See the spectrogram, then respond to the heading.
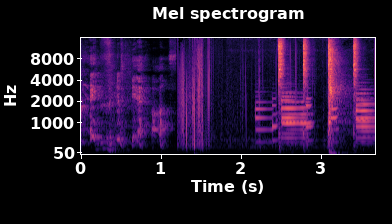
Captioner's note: laughing; upbeat music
